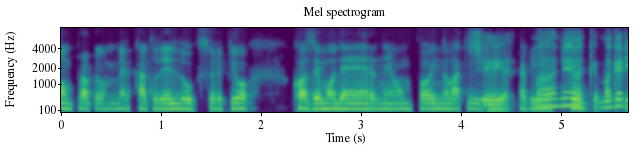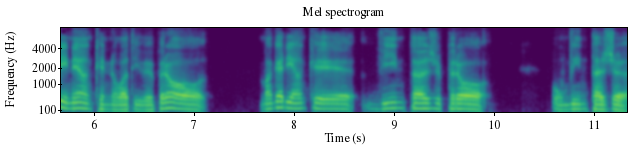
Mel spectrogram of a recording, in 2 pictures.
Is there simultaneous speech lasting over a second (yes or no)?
yes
